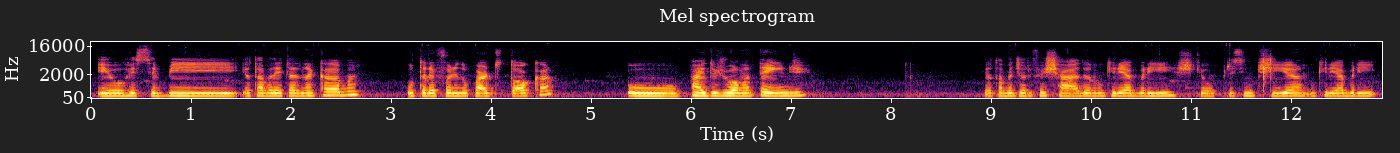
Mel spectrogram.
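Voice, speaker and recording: A woman's voice: fairly low pitch, flat delivery, normal speed. Tender young Brazilian woman telling her story. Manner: soft, tender and reflective, with frequent "né?" and "assim". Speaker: mother telling her own birth story. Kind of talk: personal testimonial storytelling. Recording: slightly dull recording with faint hiss.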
